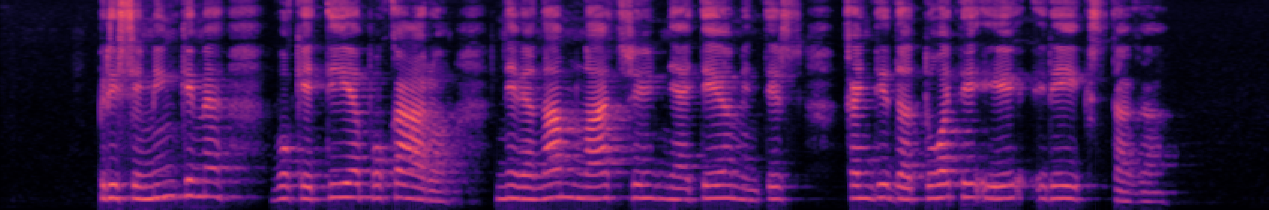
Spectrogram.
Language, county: Lithuanian, Panevėžys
